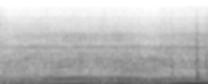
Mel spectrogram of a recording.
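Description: Motorcycle engine running, its low sound getting louder about a second and a half in.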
